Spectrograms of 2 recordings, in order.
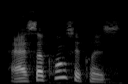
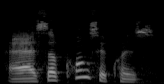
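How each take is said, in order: First: It is read at a slightly faster pace. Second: It is read at a slower pace.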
